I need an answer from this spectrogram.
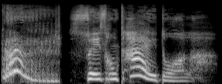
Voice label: Female Murloc; ErrorSpace; zh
